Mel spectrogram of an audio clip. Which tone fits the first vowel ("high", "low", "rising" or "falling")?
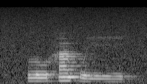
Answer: low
